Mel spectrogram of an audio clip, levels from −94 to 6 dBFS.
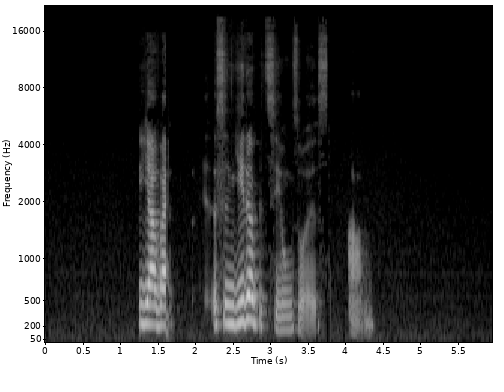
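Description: At 1.58 to 1.68 s and again at 3.72 to 3.82 s, damaged data in a compressed stream breaks into the speech. Each time the decoder misreads corrupted frames and hunts for the next valid header, producing a brief glitch about 0.1 s long.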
